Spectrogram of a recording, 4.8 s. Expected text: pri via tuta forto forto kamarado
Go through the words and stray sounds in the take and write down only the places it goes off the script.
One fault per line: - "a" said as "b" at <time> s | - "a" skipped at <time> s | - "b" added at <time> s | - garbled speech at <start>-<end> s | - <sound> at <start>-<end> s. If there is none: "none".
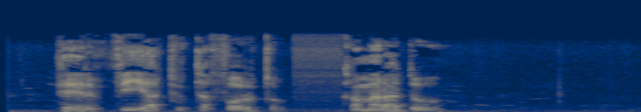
- "pri" said as "per" at 0.5 s
- "forto" skipped at 2.1 s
